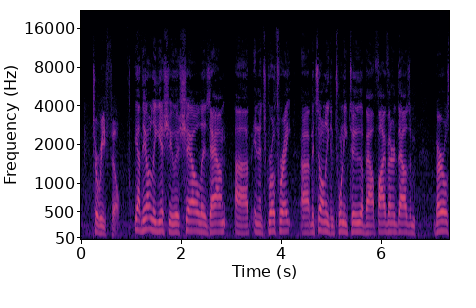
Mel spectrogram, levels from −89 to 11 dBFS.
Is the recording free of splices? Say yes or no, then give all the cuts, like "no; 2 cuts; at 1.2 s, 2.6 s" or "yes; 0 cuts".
no; 3 cuts; at 2.6 s, 3.0 s, 5.0 s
